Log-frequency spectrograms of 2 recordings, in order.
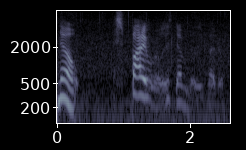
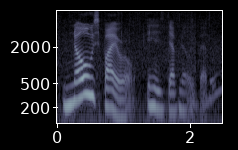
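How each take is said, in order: First: There is a pause after no. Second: It runs on with no pause after no.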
